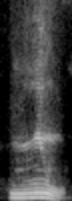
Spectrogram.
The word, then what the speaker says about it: mu: निकाल देना, तो ये म्यू होता है। क्या होता है? म्यू, म्याऊ नहीं, म्यू, म्यू ऐसे, रेड लाइक दिस, मुंह मत पढ़ना इसको ना।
